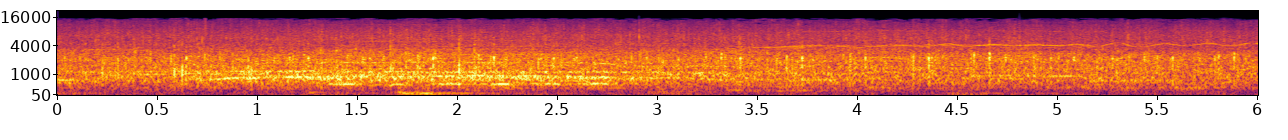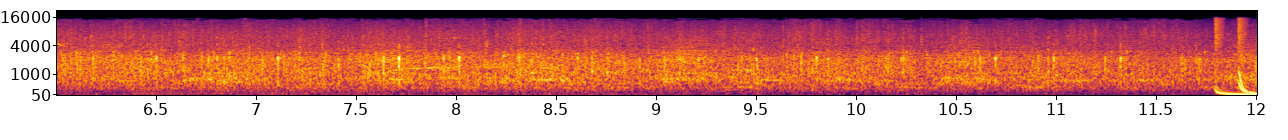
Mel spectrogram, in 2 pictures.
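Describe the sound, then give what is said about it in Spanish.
A large audience applauds and cheers continuously for the Lord, a dense, steady roar of clapping and shouting that stays loud throughout, with occasional whistles rising above the crowd. “Tu mejor porra, tu mejor gritería, tu mejor barra, tu mejor grito, tu mejor aplauso.”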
